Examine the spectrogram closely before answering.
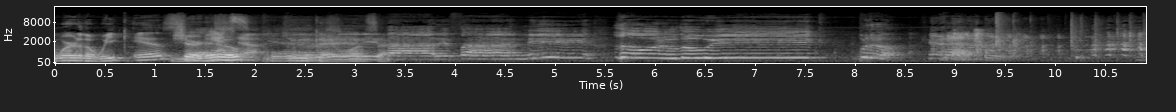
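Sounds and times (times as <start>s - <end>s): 
speech: 0.0s - 6.7s
laughter: 8.7s - 10.9s
golf clap: 9.3s - 10.9s.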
